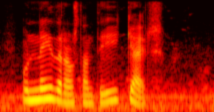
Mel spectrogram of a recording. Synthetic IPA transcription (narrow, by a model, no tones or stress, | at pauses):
ɔɣneːjðʏɾawst̪ant̪ɪicaːjɾ̥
